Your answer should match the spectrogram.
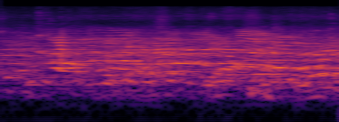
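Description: Several people's voices talking and calling at once, overlapping and indistinct.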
